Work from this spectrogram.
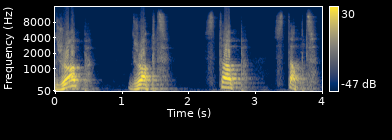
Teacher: بعد الب ساوند الصوت الاي دي ت، فتبقى drop dropped، stop stopped، stopped stopped، مش stopped ولا stupid، stop stopped.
